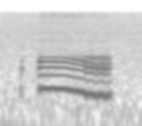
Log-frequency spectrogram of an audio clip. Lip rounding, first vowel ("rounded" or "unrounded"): rounded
